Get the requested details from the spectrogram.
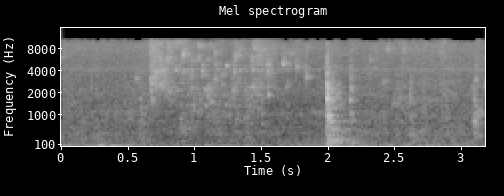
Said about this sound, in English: Here's the plate. Just let me rinse it.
